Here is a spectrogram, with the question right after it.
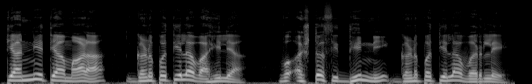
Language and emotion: Marathi, neutral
